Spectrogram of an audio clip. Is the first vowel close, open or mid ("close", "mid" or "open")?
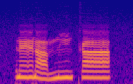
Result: mid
